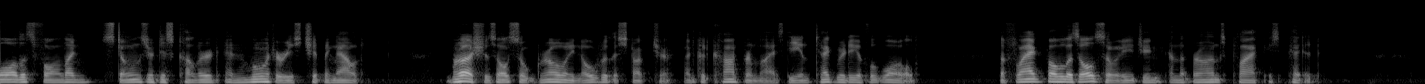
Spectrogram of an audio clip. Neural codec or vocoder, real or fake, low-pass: codec, 16 kHz, 1 kbps, FunCodec, trained on Chinese and English, 50 frames a second; fake; 7.2 kHz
